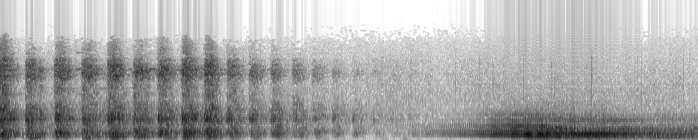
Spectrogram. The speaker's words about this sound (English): Ah, train starting.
